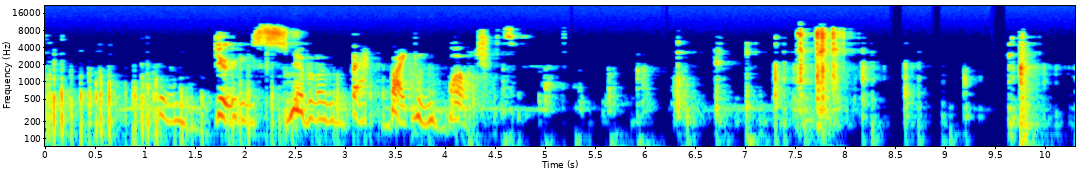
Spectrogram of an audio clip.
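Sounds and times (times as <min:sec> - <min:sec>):
speech: 0:01.2 - 0:04.8
back door opening and shutting: 0:06.3 - 0:08.2
knocks rattles and thumps from the door latch and frame: 0:07.4 - 0:08.2.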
